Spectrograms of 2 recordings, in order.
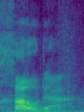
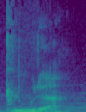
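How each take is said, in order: First: Gouda is said with a native Dutch pronunciation. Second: Gouda is said with an English pronunciation. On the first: This is the cheese's real name. The speaker calls it right. "Even though it's Gouda" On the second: This is how English speakers name the cheese. The speaker calls it wrong. "only Anglophones really call it Gouda, so it hurt a little bit to say it like that"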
